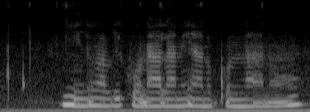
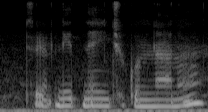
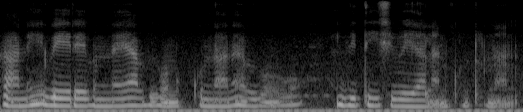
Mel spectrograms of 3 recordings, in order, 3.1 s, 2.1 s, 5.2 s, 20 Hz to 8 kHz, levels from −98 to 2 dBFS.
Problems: low volume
